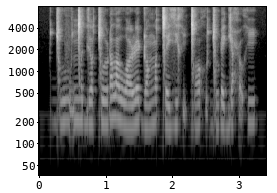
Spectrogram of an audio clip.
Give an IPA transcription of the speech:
ɡ͡ǀ u v ṵ ŋ͡ǀ ɯ ɡʲ ɔ ǀ u ɽ i lˠ ɯ w ɒ ɭ e ɖ ɒ ŋ ɒ ǀ e zʲ ɒ x ḭ ɡ͡ǀ ɔ x ṵ ɡ͡ǀ u ɽ e ɡʲ e ħ o̰ x i

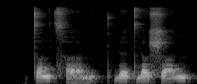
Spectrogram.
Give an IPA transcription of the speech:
t̪ ɑ˧˥ ŋ t͡sʰ a̰˨˩˦ n | pʰ ɥ ɛ˥ t̪ j ä˥ ʂ a˧˥ n

